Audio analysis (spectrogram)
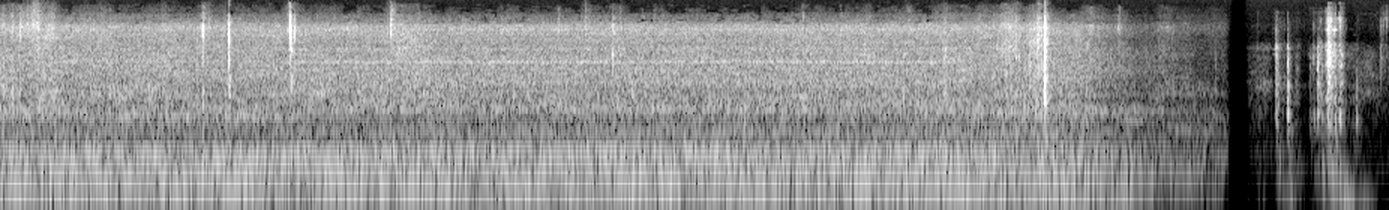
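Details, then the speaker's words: Truck that sat for years, after replacing the blower motor, fan switched on low: steady, even low whoosh of air with smooth motor hum, no rattles or squeals until switched off; blower runs normally. "I hear something oh yeah we got a blower motor sweet"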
